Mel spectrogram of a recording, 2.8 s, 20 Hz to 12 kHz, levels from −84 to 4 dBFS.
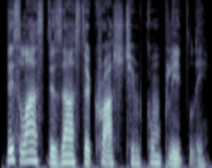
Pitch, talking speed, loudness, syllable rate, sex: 145 Hz, 125 wpm, -18 LUFS, 4.6 syllables/s, female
